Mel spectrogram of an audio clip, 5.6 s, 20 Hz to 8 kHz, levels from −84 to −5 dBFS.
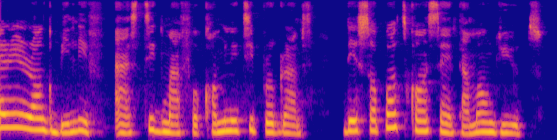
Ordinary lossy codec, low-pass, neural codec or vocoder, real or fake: none; none; none; real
